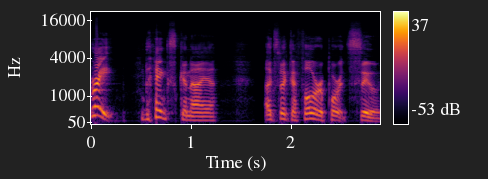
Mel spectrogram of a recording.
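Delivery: very loud, high-pitched, all-out yelling. Reading Karkat's lines in a dialogue with Kanaya, shouting as Karkat. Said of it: "I just yelled that, and I'm realizing I'm shouting".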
